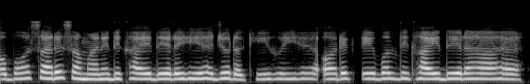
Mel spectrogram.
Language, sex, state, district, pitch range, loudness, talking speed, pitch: Hindi, female, Odisha, Nuapada, 250-265 Hz, -13 LUFS, 215 wpm, 255 Hz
